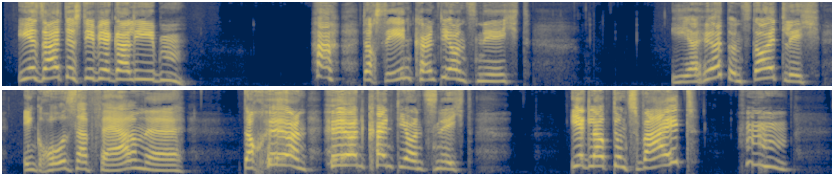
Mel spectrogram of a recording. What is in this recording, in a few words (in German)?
Gedicht psycho, frauen; sprecher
